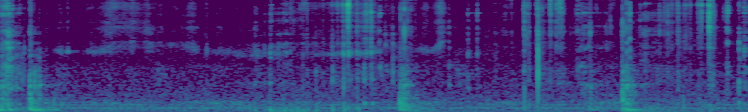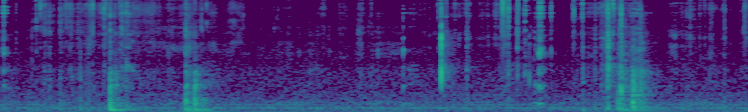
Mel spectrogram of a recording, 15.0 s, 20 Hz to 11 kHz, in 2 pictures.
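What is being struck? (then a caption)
Bar of soap cut with a metal blade. A metal utility blade shaves small chunks off the edge of a dry, varnished purple and white Godrej No.1 soap bar held in the hand. The result is a run of short, dry, bright scraping crunches and crisp snaps with no ring, over a faint low steady hum.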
